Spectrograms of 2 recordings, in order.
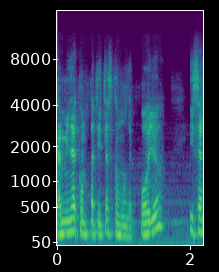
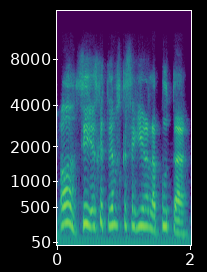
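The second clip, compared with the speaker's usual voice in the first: higher, lightly hammed-up cartoon hero line; mock dub line; 8 semitones higher than usual. Recalling the Spanish dub, lightly hammed-up character voice. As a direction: toss it off like a dubbed anime kid. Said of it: "doblado al español".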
